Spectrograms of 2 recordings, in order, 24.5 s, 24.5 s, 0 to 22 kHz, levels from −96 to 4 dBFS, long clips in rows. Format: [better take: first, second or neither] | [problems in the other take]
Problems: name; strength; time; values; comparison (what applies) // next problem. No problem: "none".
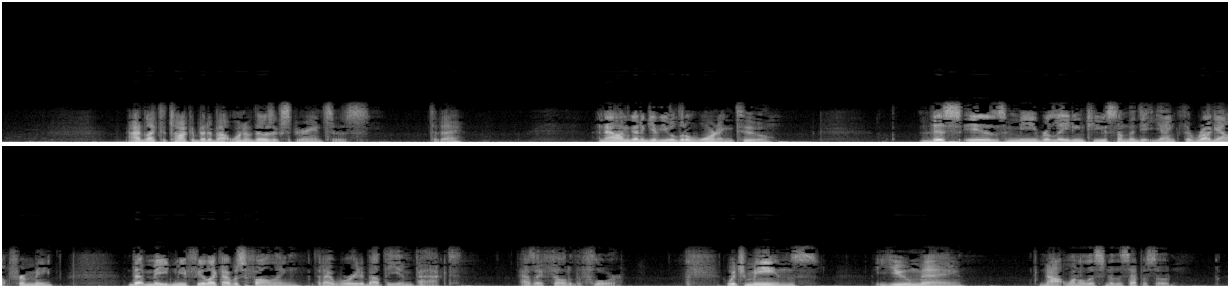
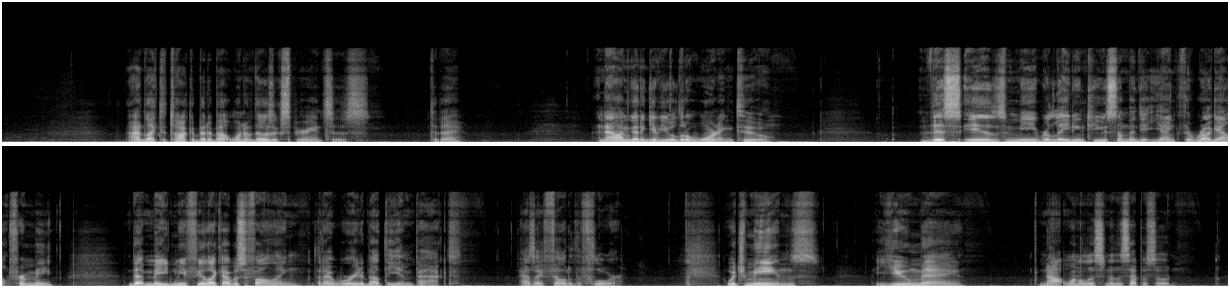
second | garbled, watery; badly; nothing above 5.5 kHz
